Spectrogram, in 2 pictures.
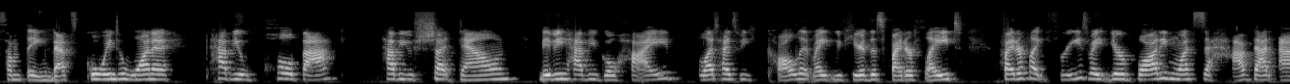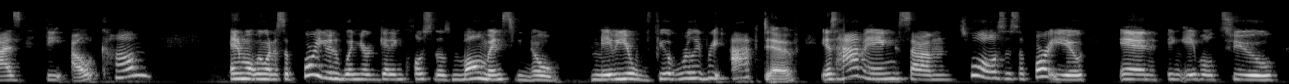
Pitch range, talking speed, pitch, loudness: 215-250 Hz, 185 wpm, 235 Hz, -19 LUFS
